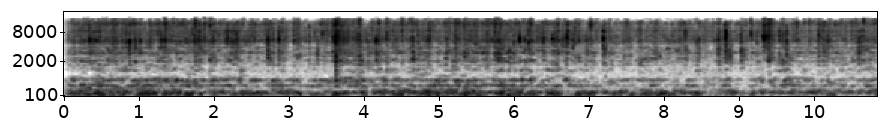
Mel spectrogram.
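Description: Tilting table-top wet grinder running with dal batter: its stone rollers turn and churn the wet batter in the steel drum, a steady churning with scattered small clicks. The machine's running sound is very low.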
